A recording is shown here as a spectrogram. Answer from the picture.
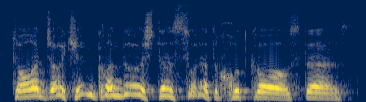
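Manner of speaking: put-on high-pitched old fisherman talking to himself. Fisherman planning how to tie the ropes, old-man voice. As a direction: raise the voice into a musing old man.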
